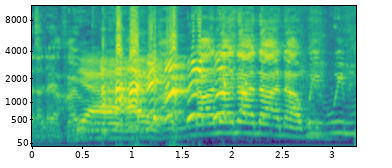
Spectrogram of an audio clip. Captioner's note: laughing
